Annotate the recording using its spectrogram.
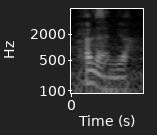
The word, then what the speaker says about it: Hanania: By the way, is it pronounced Hanania? – Hanania. – Hanania. – Yeah.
